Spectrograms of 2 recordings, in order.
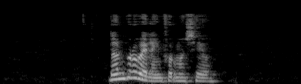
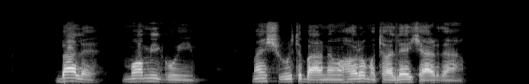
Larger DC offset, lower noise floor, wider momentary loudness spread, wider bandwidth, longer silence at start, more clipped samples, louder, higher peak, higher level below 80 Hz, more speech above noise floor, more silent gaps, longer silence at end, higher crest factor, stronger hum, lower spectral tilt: neither; second, -65 dBFS vs -79 dBFS; about the same, 13 LU vs 12 LU; first, 11.5 kHz vs 7.8 kHz; first, 1.1 s vs 0.55 s; neither; second, -25 LUFS vs -17 LUFS; second, -10 dBFS vs -2 dBFS; second, -68 dBFS vs -60 dBFS; second, 41 dB vs 64 dB; neither; first, 0.85 s vs 0.65 s; about the same, 20 dB vs 16 dB; neither; about the same, -4.5 dB/octave vs -5 dB/octave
